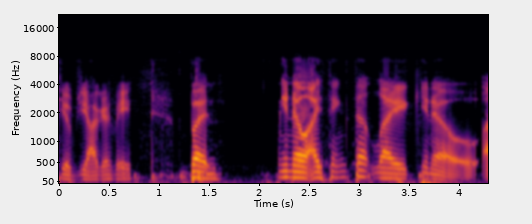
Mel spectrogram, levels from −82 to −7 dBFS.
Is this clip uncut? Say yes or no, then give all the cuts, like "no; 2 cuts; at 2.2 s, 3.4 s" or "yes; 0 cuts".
yes; 0 cuts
